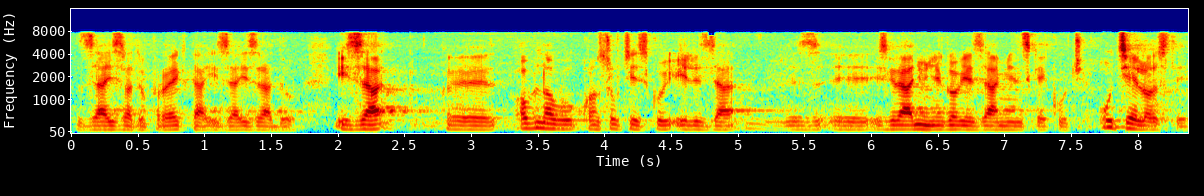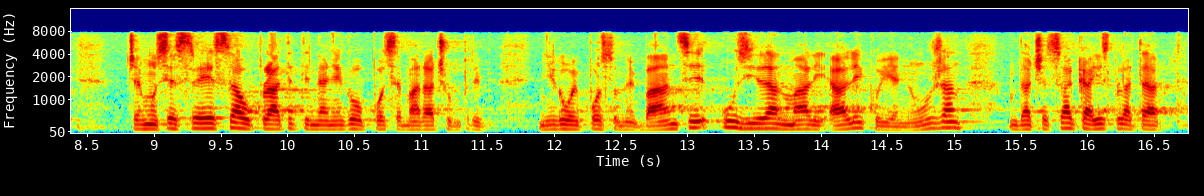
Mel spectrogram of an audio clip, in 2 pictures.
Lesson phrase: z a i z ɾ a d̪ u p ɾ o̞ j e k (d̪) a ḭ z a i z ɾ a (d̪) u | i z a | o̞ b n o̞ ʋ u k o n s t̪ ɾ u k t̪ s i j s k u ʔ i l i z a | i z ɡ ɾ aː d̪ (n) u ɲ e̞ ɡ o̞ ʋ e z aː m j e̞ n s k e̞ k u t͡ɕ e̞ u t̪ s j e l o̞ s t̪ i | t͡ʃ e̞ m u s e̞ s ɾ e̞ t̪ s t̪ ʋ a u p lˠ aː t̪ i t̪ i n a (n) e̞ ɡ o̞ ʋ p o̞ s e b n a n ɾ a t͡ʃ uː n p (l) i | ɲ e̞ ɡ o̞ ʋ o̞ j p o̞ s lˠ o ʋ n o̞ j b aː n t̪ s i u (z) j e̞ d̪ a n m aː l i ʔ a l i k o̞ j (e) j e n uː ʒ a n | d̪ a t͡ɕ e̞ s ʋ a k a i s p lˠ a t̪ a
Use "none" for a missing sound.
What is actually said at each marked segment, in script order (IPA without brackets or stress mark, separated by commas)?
t̪, d̪, ɲ, ɲ, ɾ, z, i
